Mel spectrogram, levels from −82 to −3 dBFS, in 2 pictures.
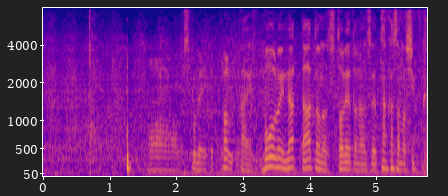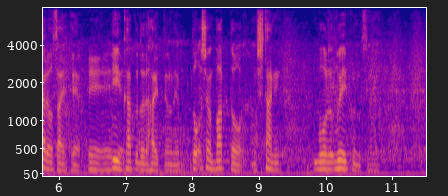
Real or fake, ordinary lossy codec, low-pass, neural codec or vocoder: fake; none; none; codec, 16 kHz, 8 kbps, FunCodec, trained on LibriTTS, 25 frames a second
